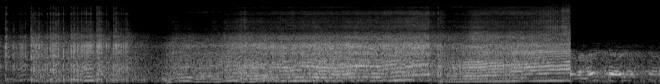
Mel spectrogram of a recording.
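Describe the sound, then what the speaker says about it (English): A rally car with a failed engine drives on a forest rally sprint stage, its motor droning and rising in pitch at a steady, subdued pace before cutting off abruptly, with a voice talking over it. "the car is going considerably slower, but will he get his time quick enough?"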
